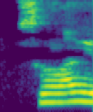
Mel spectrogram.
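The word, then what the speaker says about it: tsunami: গুলোতে আমাদের প্রথম অ্যালফাবেটটা উচ্চারিত হয় না যেমন সুনামি বানানে কিন্তু টি সুনামি সুনামি বানানে টি সুনামি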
